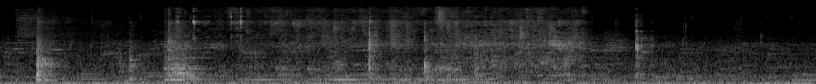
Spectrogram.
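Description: Water is poured into a mixer jar holding finely ground coconut paste for a prawn and drumstick curry, with splashing, sloshing and a few sharp clinks of the jar, close by, under a faint voice.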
